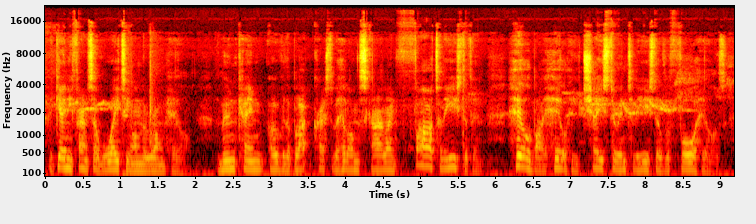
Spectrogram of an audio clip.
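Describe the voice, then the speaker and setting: A man reading a children's story aloud in an expressive storytelling style. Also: on the high side. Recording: clearly noisy background.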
